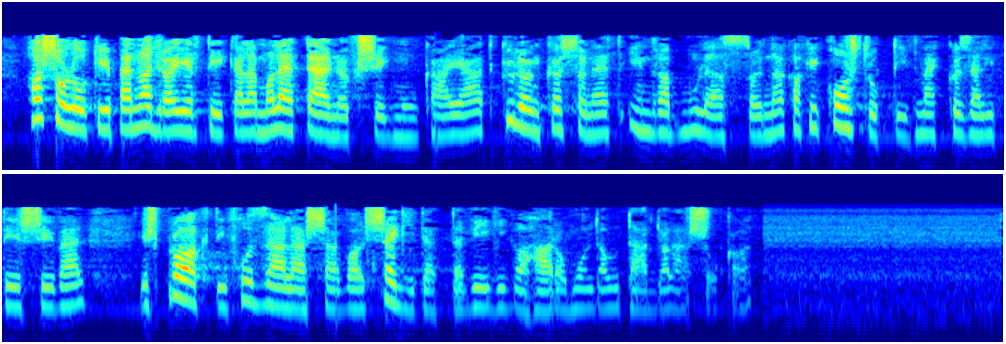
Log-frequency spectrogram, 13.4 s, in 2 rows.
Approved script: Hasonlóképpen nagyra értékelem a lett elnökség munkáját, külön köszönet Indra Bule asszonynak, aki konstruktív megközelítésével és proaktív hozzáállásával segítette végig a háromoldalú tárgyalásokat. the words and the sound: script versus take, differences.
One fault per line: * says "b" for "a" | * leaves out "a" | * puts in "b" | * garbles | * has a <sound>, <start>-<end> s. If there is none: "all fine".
all fine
